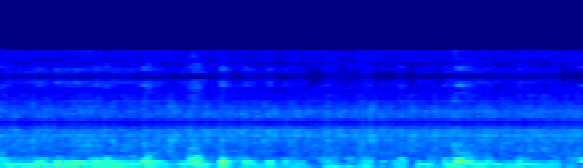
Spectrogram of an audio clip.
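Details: Flock of Brahma chickens around water, producing layered, buzzy clucks and drawn-out murmuring notes that run together with no pauses.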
